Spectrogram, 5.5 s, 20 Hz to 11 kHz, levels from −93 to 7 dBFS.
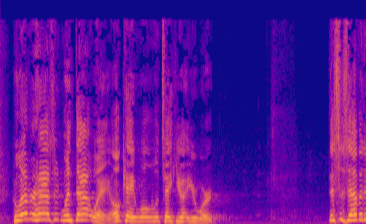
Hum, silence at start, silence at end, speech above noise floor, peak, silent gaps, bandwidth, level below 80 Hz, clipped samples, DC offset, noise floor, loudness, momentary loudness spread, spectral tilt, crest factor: none; 0.2 s; 0 s; 41 dB; -6 dBFS; none; 10.5 kHz; -80 dBFS; under 0.1%; under 0.1%; -61 dBFS; -22 LUFS; 7 LU; -5 dB/octave; 16 dB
